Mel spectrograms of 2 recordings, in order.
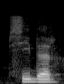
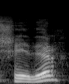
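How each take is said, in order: First: The word begins with an s sound. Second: The word begins with an sh sound. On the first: The word means hope. "а как «син»" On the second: The word means grain or a break. "не как «шин»"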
